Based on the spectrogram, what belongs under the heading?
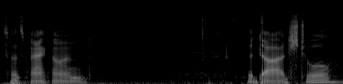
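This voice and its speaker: A man giving a screen-recorded software drawing tutorial, talking loosely with many fillers and restarts. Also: extremely low pitch, fairly even intonation, slow, gravelly, slight background noise. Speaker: art instructor.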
